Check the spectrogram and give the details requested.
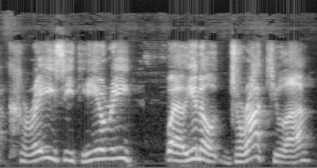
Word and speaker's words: Dracula: theory well you know Dracula the main antagonist rhymes yeah rhymes with Petula Scott Bakula is a popular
